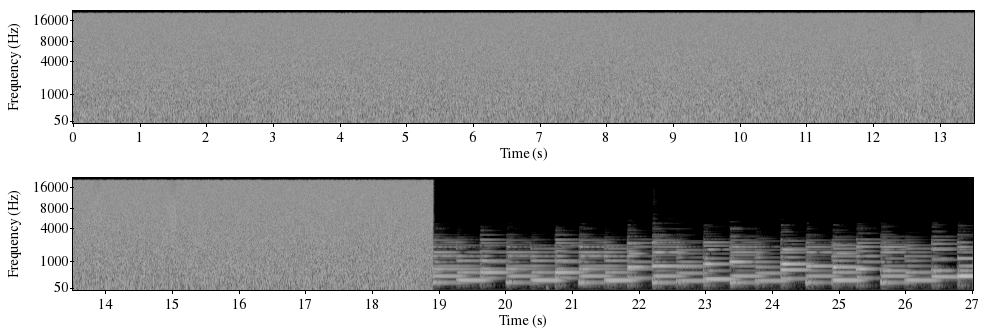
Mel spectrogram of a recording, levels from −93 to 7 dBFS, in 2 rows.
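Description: From the start at 0.00 s until 18.91 s, the samples are built from the wrong bytes. The reader assembles each sample's bytes in the wrong order or at a shifted offset, so the rapidly changing low byte ends up as the most significant part of every value. The result is loud, harsh broadband noise, close to white on the louder sounds. Unlike added background hiss, the noise is not a layer over the sound. It replaces it.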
